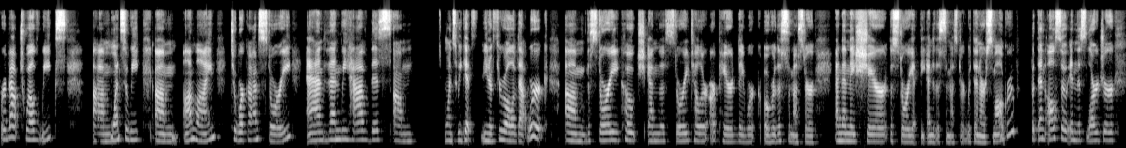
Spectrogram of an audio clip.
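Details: Adult woman speaking; normal speech.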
